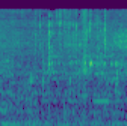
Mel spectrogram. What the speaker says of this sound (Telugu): ఇట్లా నీళ్ళు పోయాలి ఫస్ట్ కొన్ని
